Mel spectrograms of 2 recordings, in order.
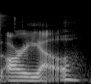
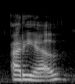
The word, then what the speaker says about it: Ariel: Because, Jews say my name one way, which is Ariel. But my dad is Spanish, and Spanish people say it Ariel. But I grew up in Kentucky, and they say it Earl.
